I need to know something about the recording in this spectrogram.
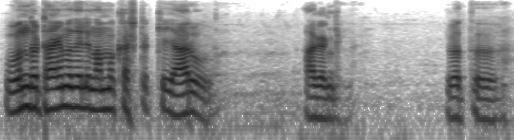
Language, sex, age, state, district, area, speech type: Kannada, male, 30-45, Karnataka, Koppal, rural, spontaneous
